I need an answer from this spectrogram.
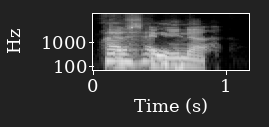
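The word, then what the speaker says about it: Zgonina: Ryan Kerrick and coach, what is his name? Zagina? Oh, Lord. – Scanina. – Scanina, there it is. Yeah. I put the wrong emphasis on the wrong spot.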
